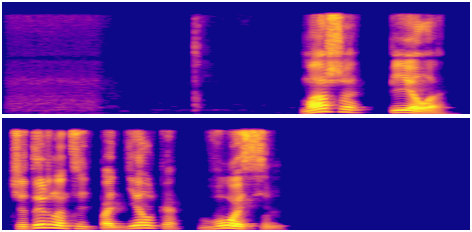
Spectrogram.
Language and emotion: Russian, neutral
